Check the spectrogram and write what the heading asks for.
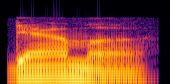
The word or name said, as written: gamma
